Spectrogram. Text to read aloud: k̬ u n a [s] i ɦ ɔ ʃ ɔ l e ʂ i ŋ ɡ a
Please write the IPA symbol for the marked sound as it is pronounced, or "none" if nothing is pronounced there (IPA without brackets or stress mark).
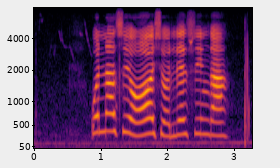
ʂ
